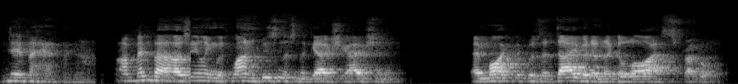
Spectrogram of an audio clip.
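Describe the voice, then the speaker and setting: A man's voice: mid-range voice, a little fast, roomy sound, rough recording. A man with an Australian accent preaching a sermon in a conversational way, telling anecdotes and chuckling at his own stories.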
